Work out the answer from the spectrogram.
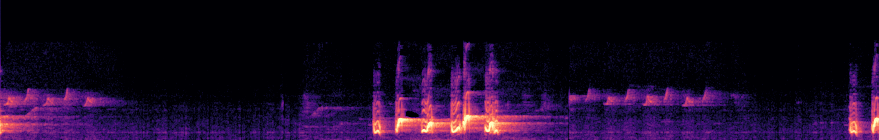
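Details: Stripe-throated bulbul, a newly used decoy bird, gives one short bubbly phrase of about six quick warbled, up-and-down notes midway, with brief note fragments at the start and end, otherwise in silence.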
